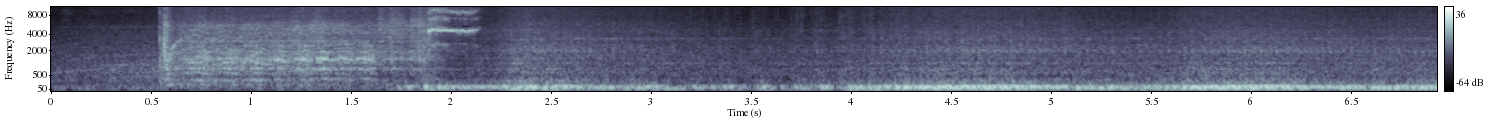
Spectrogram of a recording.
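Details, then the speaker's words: V8 Dart fires up into a lumpy idle with a low irregular slapping beat about three times a second, sounding like a knock or dead misfire; owner suspects the exhaust cutout flapping back and forth, not confirmed. "yeah i'm pretty sure they ain't gonna knock i'm pretty sure that's just that cut out slap them back and forth yeah that's what we think anyway"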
